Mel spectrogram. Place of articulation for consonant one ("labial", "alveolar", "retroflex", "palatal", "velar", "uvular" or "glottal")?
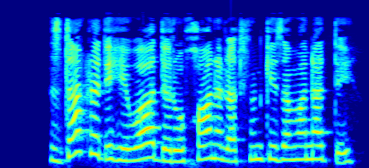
alveolar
